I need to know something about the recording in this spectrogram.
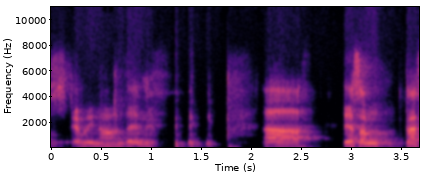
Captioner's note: laughing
